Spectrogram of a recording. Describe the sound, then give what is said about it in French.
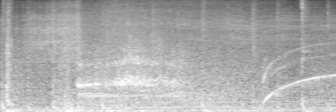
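A fleeing van speeds off during a police chase. Tires screech loudly over a rushing engine, and a rising, siren-like wail cuts in near the end. “Mais le véhicule démarra et la poursuite reprit.”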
